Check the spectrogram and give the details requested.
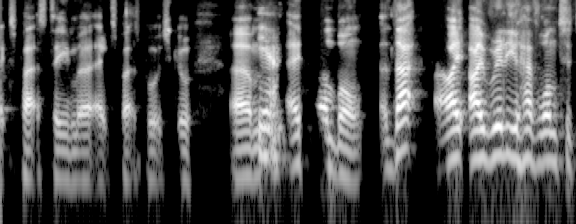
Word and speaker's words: bom: And of course, the bon, we don't pronounce the M at the end, right? It's just the nasal sound of bon. So, bon.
